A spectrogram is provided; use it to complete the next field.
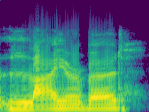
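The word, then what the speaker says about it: lyrebird: i mean I've already I'm seeing how you pronounce it uh liar bird I I would say that's right a liar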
